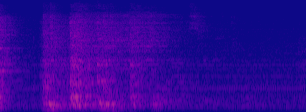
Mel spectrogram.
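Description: Music plays briefly through a television's speakers.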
